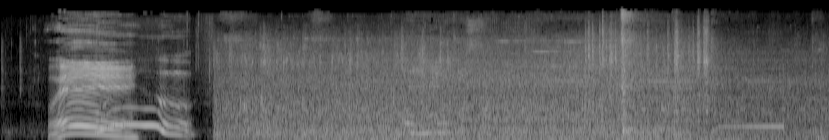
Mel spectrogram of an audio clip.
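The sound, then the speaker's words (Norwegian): A brief melodic tone plays, then steady engine rumble and road noise fill the space, the inside of a moving city bus on its way to Majorstuen, with faint murmuring in the background. “Um, jeg sitter på bussen nå.”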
